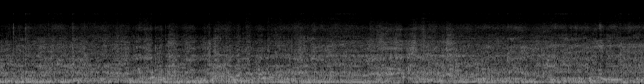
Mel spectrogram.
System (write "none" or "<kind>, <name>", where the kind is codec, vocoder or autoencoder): codec, SNAC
